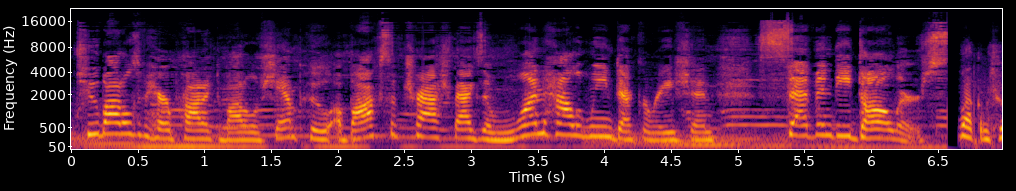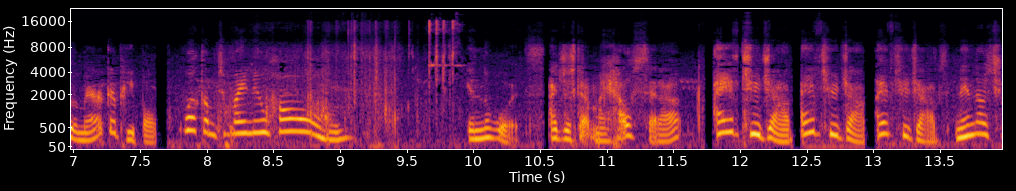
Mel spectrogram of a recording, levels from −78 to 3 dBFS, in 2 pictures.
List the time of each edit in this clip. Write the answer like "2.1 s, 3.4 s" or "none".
6.4 s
